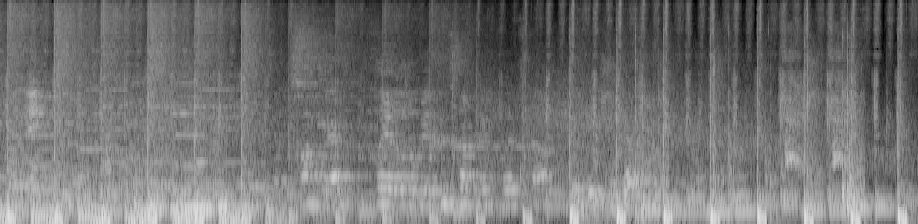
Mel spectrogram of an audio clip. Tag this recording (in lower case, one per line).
speech
music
